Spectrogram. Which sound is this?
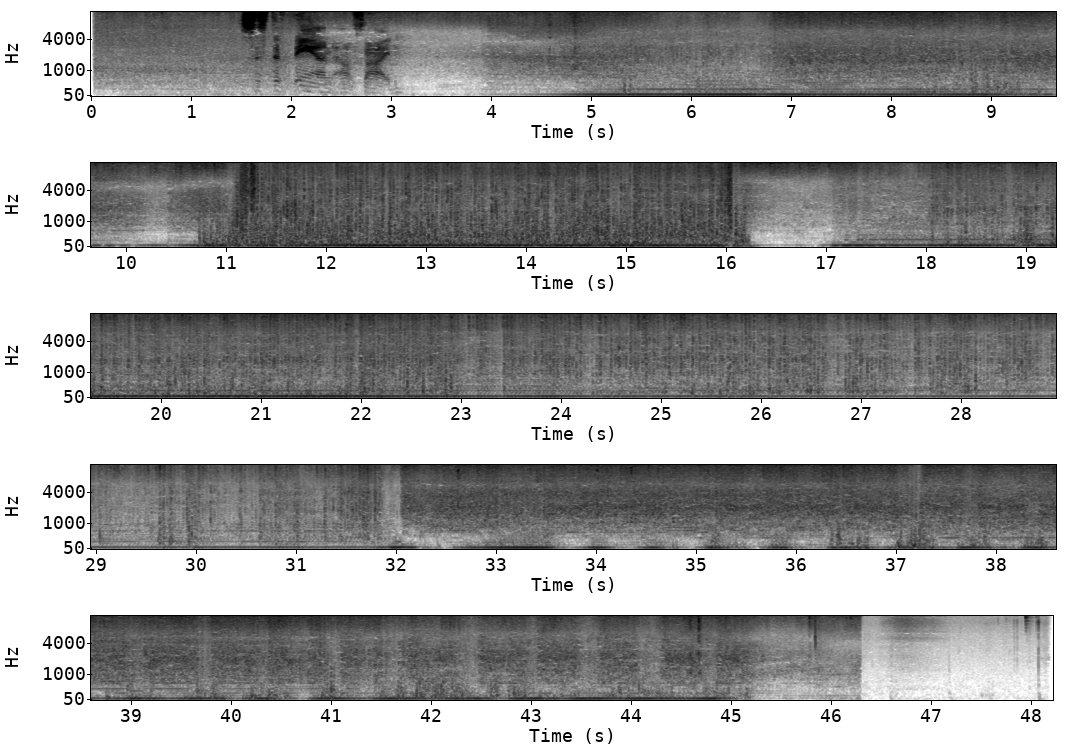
This is a very large fan with metal blades, recording at various places, both close to the blades and close to the actual motor.
air, ambience, ambient, atmosphere, background, background-sound, blow, blowing, fan, general-noise, howling, motor, noise, vent, wind, windy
